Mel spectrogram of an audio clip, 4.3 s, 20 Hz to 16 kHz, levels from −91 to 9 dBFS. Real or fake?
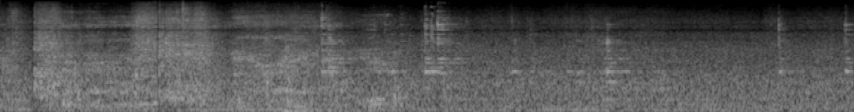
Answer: real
